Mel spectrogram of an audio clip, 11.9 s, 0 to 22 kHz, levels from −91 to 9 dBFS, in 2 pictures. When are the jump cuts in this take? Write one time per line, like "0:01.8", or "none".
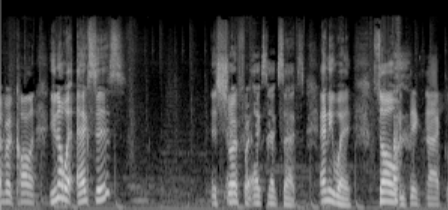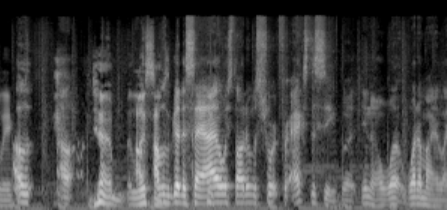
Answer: none

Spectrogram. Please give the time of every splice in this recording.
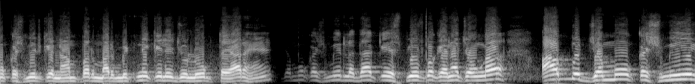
0:03.0

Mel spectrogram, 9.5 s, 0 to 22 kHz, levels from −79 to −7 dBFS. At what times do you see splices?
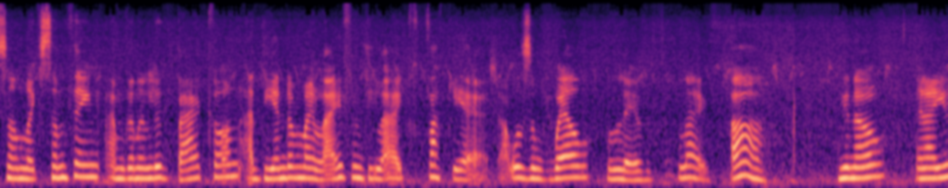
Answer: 0:07.1

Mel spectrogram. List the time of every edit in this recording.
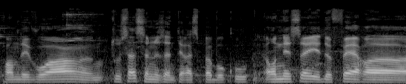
0:01.1
0:02.5

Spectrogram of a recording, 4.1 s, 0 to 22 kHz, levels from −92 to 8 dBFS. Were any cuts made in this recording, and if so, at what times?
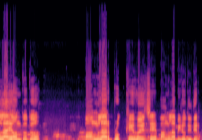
none

